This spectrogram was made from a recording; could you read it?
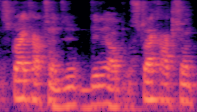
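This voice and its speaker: A man's voice: mid-range voice, normal speed, a little mellow. A middle-aged man with a Nigerian accent, playfully teasing as he tells stories in casual chat. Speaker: co-host of a couple's relationship vlog. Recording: echoey room, distant microphone.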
